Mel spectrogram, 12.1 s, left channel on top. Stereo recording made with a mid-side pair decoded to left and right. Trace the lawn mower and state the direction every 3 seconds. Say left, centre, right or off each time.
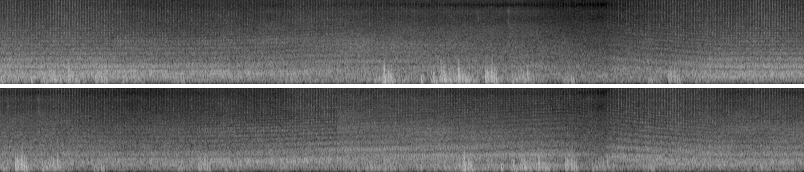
left, centre, right, centre.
